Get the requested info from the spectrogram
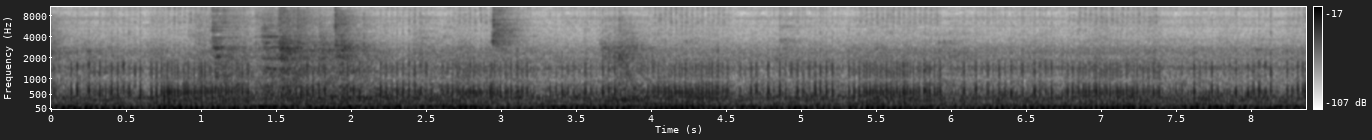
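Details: Steady, rich purring from a young kitten on day 63, a dense low rumble with a few quick rustling clicks early on.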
